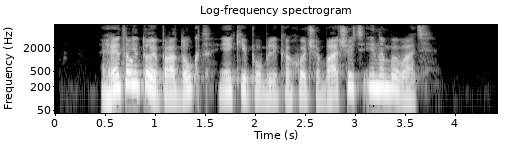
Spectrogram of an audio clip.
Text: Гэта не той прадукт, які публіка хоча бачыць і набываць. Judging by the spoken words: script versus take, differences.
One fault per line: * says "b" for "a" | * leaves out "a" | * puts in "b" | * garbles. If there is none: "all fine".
all fine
